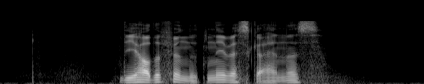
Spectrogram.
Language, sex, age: Norwegian, male, 25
